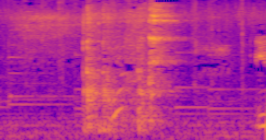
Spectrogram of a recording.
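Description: Metal cooking pot handled on an electric coil stove: a short metallic clatter and clink just over half a second in.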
